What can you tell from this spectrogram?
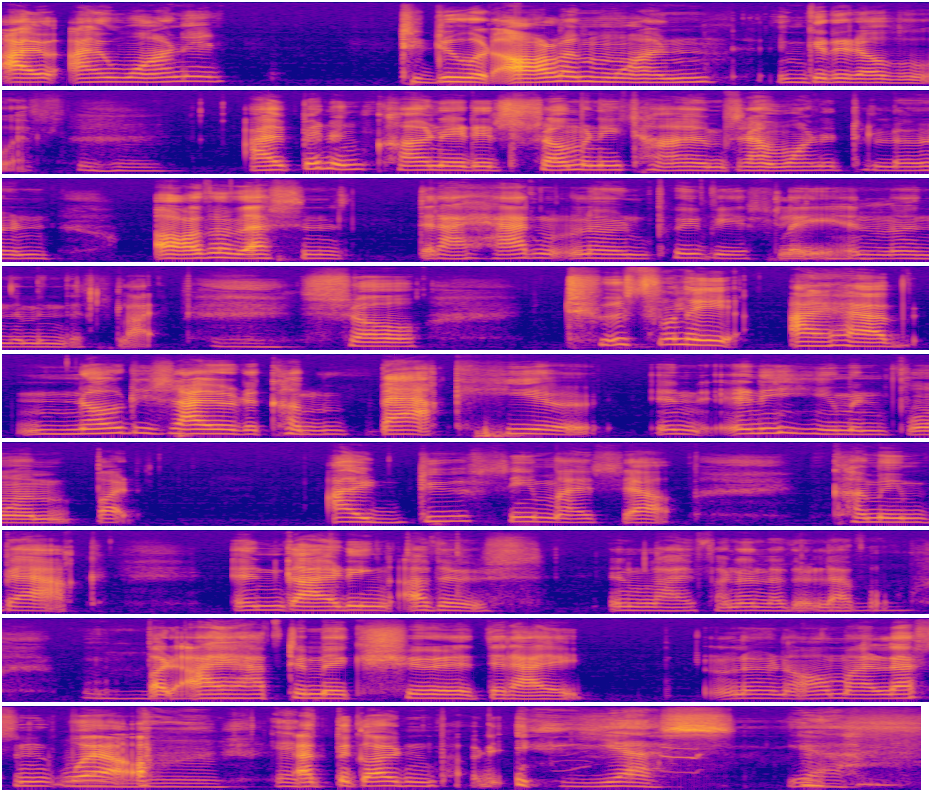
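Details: Woman (actress) with cerebral palsy, real, unacted speech in a studio interview; dysarthria (cerebral palsy).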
